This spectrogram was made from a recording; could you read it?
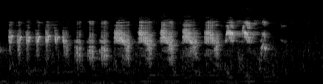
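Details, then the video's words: Energetic wambi song as a singing lure: a steady stream of fast, scratchy, buzzy chirps, about five each second, swelling louder midway and stopping abruptly near the end. "Burung Wambi Gacor Untuk Umpan Supaya Wambi Anda Tambah Gacor"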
